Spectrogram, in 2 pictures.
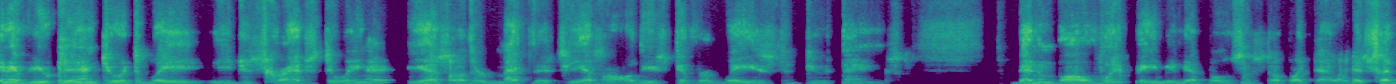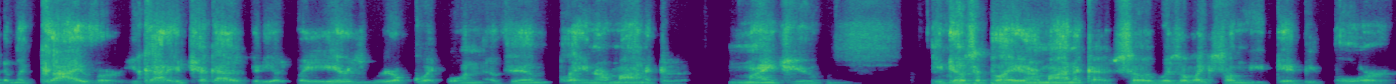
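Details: Male speaker who implies he is a laryngectomee; alaryngeal speech (laryngectomee).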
